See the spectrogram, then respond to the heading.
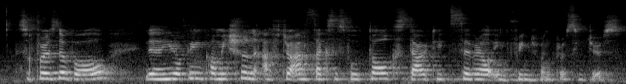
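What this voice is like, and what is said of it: Hoarse, failing voice. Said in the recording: “My voice is completely out.”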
